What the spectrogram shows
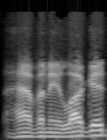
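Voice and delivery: plain

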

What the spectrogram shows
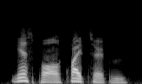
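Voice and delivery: ordinary delivery

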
